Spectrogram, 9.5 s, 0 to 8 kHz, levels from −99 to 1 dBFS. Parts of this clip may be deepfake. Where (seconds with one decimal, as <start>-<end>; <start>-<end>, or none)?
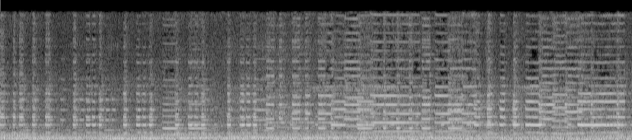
6.8-9.5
